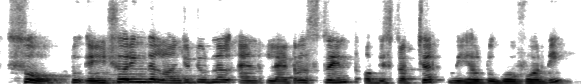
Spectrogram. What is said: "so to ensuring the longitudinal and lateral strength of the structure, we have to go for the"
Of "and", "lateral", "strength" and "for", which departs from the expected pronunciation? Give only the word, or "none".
strength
